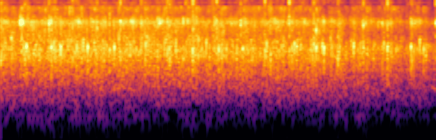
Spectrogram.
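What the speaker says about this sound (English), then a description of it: "let's give her a round of applause anyway" An audience at a medical school awards day applauds an absent award winner, sustained even clapping from a large room at constant loudness throughout.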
